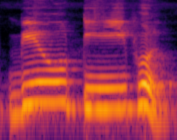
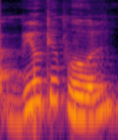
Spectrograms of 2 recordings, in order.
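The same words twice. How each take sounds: First: beautiful drawn out slowly in three parts, বিউ-টি-ফুল; syllable by syllable. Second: Said in the usual way. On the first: Shown as a demonstration. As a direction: break beautiful into separate, stretched syllables to show each one. (Beautiful শব্দটি ধীরে টেনে ভেঙে ভেঙে, বিউ-টি-ফুল) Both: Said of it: "দেখা যাচ্ছে কি একাধিক syllable".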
